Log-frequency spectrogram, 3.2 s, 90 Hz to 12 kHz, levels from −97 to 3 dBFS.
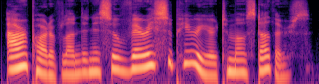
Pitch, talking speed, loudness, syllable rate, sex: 200 Hz, 205 wpm, -18 LUFS, 5.3 syllables/s, female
